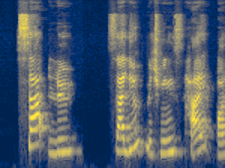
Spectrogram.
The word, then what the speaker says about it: Salut: Salut. Salut. Salut. T is silent. Salut.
